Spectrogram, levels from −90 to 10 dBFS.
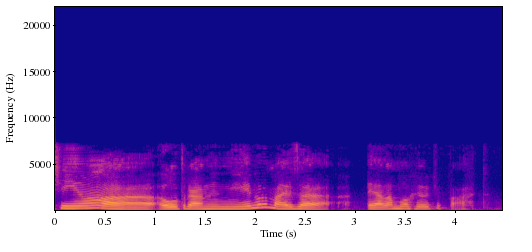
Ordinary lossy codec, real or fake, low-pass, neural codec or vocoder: none; fake; 7.2 kHz; codec, 16 kHz, 1.1 kbps, Voila-Tokenizer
